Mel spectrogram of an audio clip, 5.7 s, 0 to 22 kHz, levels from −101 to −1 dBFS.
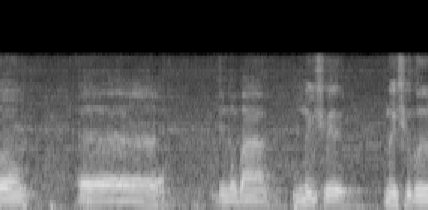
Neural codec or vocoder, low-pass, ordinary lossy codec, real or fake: codec, 32 kHz, 1.9 kbps, SNAC; 7.2 kHz; none; fake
